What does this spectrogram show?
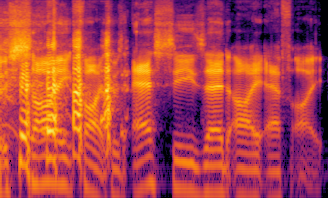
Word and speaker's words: SCZI: It's SCZI. So it used to be sci-fi with a Z thrown in because I played Call of Duty, right?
